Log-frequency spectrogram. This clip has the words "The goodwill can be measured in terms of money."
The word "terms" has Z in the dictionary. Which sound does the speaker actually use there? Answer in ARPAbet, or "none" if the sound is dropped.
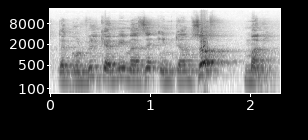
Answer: S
